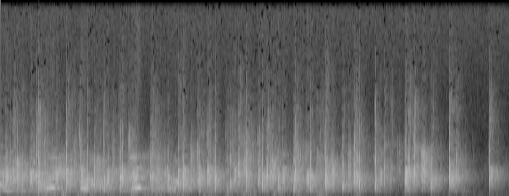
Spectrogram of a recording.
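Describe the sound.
Audience applause for a performer at a live comedy show: dense, continuous clapping that stays fairly loud throughout, with voices and cheering mixed in.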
